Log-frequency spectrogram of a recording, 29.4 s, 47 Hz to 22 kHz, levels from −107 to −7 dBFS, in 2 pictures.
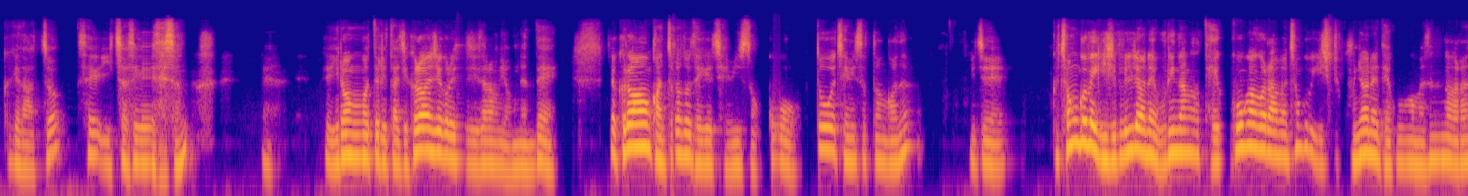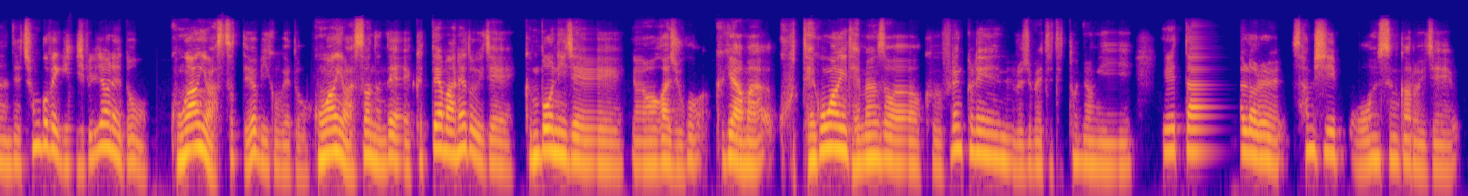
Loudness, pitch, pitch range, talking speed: -30 LUFS, 145 Hz, 130-185 Hz, 300 characters per minute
